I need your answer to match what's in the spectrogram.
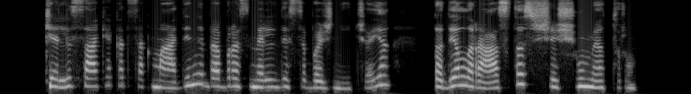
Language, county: Lithuanian, Utena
